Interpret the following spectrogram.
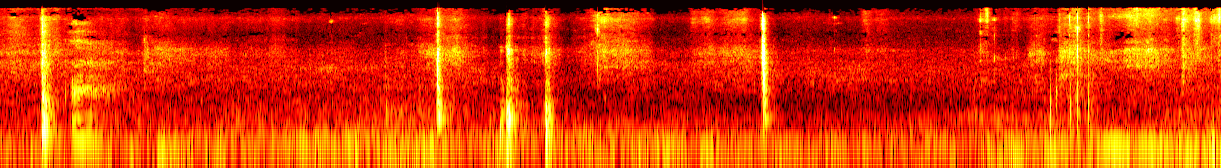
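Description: Sharp clicks and knocks of a Tesla Supercharger connector being taken from its post and latched into a Model S charge port: a handful of separate clicks, three of them close together around the middle, over a steady low rumble.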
